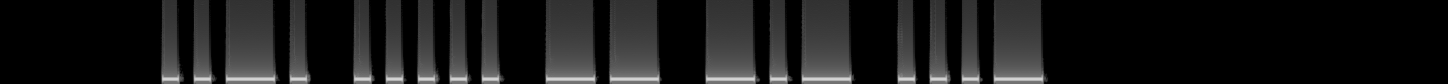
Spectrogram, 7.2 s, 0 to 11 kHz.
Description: Morse code, heard as a keyed tone, about 16 wpm, 700 Hz. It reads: F5MKV
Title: DXCC-100 Call Signs - 5 Characters - Repeated 3x - 15wpm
